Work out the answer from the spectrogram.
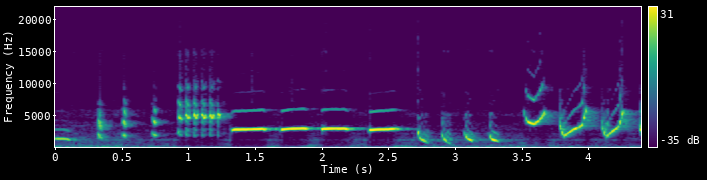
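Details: Asian pied starling song for training caged birds, with quick chirps, a long steady whistle, a run of descending slurred notes and rising squeaky calls.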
